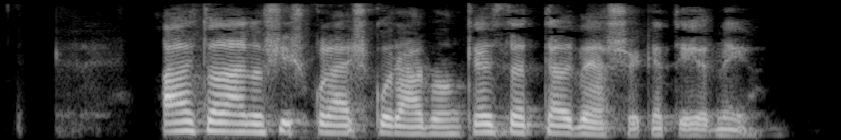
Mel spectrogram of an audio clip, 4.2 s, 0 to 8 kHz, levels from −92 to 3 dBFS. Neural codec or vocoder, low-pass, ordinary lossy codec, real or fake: codec, 16 kHz, 2 kbps, FreqCodec, larger model; 7.2 kHz; MP3, 48 kbps; fake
